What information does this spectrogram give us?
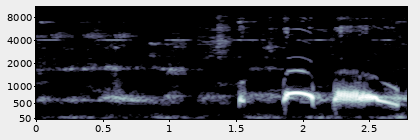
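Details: Spotted dove used to lure other doves: soft steady background cooing, then two loud arched coos and a longer falling coo at the end.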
